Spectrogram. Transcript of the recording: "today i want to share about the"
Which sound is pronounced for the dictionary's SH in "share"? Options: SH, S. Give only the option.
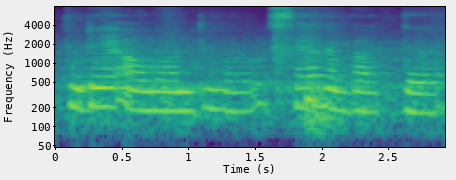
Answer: S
